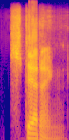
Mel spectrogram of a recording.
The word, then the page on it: steading: American English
